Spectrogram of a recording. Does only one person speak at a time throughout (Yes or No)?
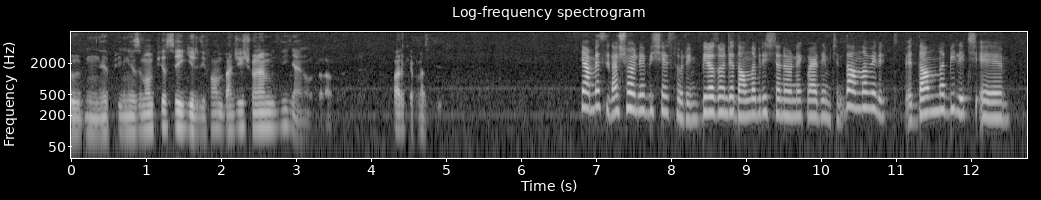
Yes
